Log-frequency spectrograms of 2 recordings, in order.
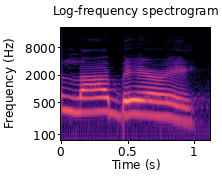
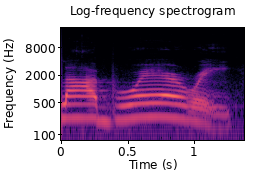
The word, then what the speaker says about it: library: on how many of you have heard people say liberry liberry I'm going to the Aiken library no you are not here it's the Aiken library the second word is the correct way to spell that word all right number three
